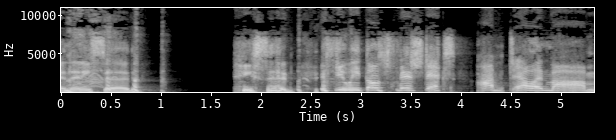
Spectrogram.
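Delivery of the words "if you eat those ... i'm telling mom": acted-out screaming yell. Recounting what someone screamed in the speaker's face, retelling a scream. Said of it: "and then he screamed in my face".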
